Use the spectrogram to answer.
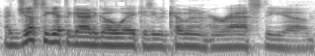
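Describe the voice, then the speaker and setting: A man's voice: medium pitch, animated, fast. Rambling man telling bar stories. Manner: rambling storyteller, acts out loud quoted voices. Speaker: podcast co-host. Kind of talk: casual drinking chat.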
